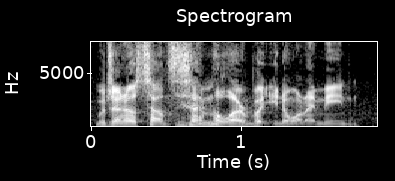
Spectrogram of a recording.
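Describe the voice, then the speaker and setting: Rambling, animated young man streaming. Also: medium pitch, very fast. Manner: rambling, chatty, jokes and talks to a friend; often laughs mid-sentence. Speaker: streamer playing a video game. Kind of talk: casual let's-play commentary.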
